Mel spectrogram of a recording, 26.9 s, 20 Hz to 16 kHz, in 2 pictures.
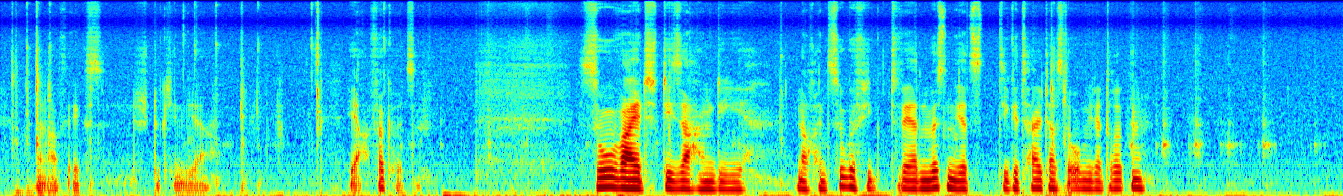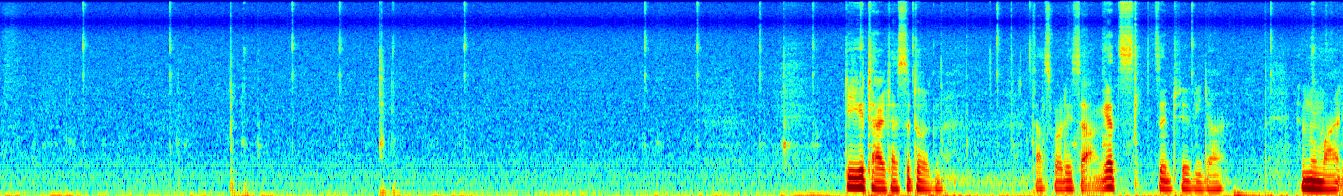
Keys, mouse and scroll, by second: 0.3 g, 2.6 Tab, 10.7 KP_Divide, 15.8 a, 17.3 z.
